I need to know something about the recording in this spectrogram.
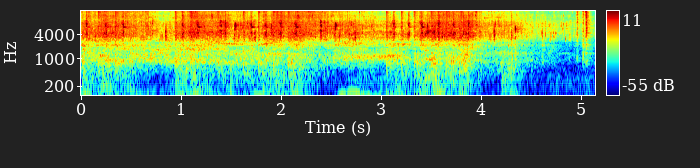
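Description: Gunshots ring out loudly in quick succession.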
